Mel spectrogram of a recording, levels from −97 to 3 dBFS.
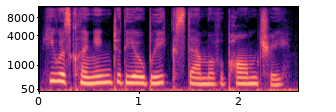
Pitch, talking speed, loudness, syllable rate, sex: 225 Hz, 255 wpm, -16 LUFS, 5.7 syllables/s, female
